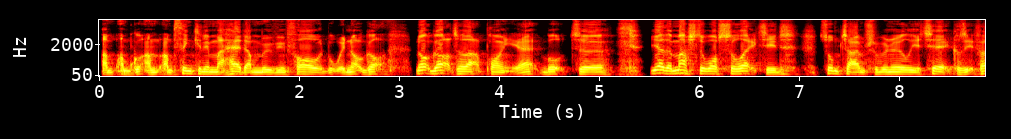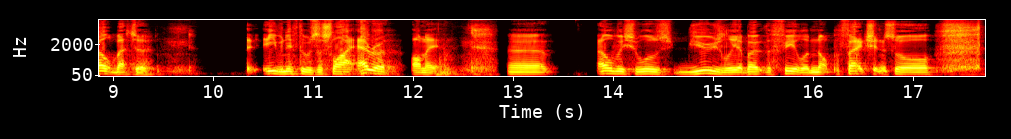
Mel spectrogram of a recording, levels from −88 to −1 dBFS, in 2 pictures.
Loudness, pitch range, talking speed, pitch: -19 LUFS, 110-140 Hz, 190 wpm, 120 Hz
